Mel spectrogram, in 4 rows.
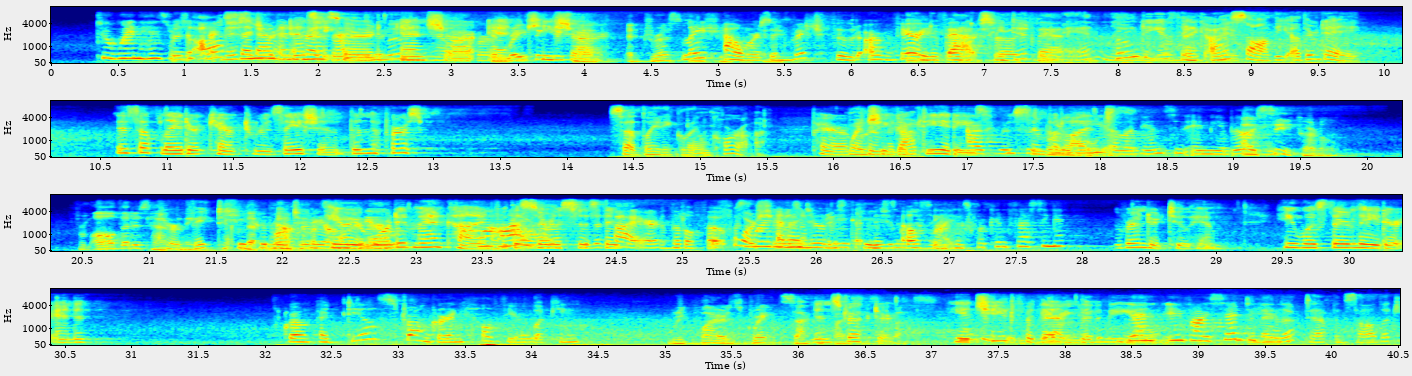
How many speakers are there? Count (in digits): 7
